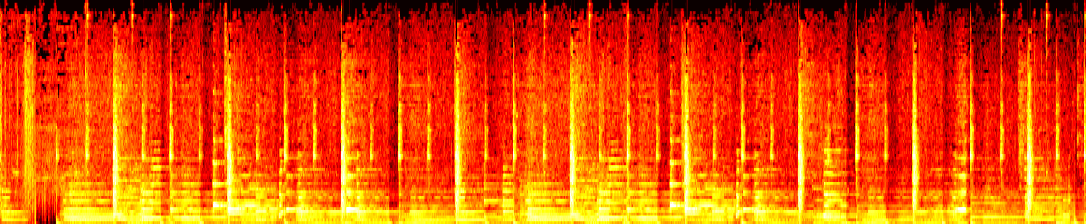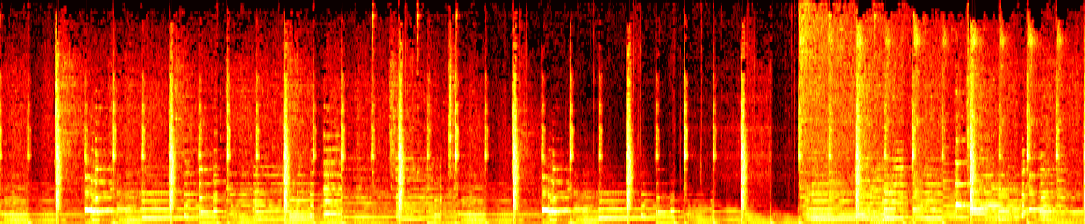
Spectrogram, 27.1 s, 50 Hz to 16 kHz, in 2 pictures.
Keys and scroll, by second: 0.3-2.1 typing, 9.5 1, 9.8 Return, 23.5-24.5 typing, 25.9-26.6 typing.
